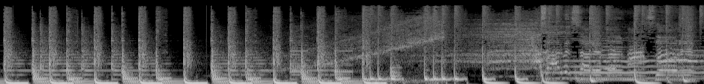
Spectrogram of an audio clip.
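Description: Word clock ticks run through the audio from 0.13 s to 7.0 s, about thirty sharp clicks of uneven strength roughly every fifth of a second. The receiver runs on its own unlocked clock, drifting around 100 ppm from the source, so each slip drops or repeats a single sample.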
